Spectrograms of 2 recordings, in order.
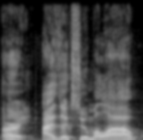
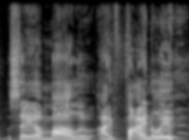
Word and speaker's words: Seumalo: You get a physical, dominant left tackle, Isaac Seumalo, or Seumalo. I've been saying this wrong. Seumalo. We've had him for a while now, and I finally have learned how to say his last name.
